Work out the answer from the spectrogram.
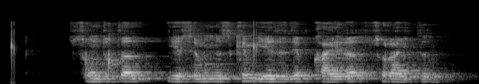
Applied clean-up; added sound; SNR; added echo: none; Finger snapping; 19 dB; reverberation time 0.8 s.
